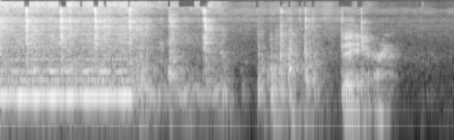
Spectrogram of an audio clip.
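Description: A sewing machine bastes the top and bottom of a fabric facing on a white button-on suit, starting with a steady mechanical whir of stitching that stops, followed by some brief handling clatter.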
